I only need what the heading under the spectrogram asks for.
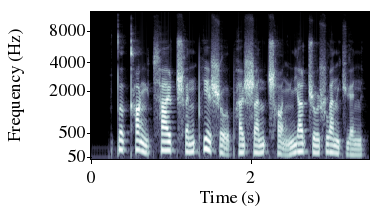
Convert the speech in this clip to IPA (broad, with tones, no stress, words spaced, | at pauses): t̪ɤ˥˧kʰɑ˥˩ŋy˩t͡sʰa˥ɪ̯ ʈ͡ʂʰə˧˥npʰi˥˩ʂo̰˨˩ʊ̯pʰa˦ɪ̯ ʂa˧˥nʈ͡ʂʰɑ̰˨˩ŋn̪jä˥ ʈ͡ʂu˧˥ʂwa˥˩nt͡ɕɥɛ˩n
